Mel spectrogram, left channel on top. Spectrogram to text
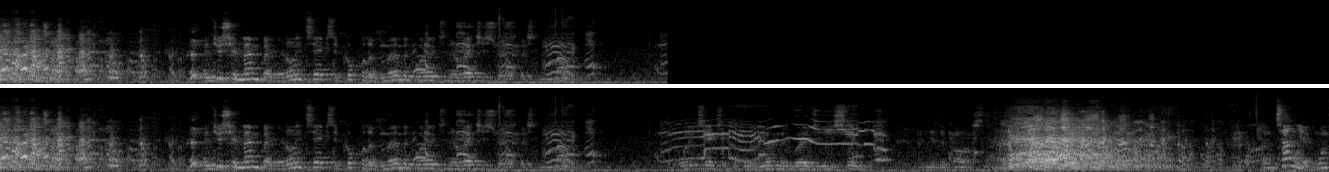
And just remember, it only takes a couple of murmured words in a registry office and you're married. It only takes a couple of murmured words in your sleep and you're divorced. And Tanya, one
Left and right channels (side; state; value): left; drops out; at 6.7 s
